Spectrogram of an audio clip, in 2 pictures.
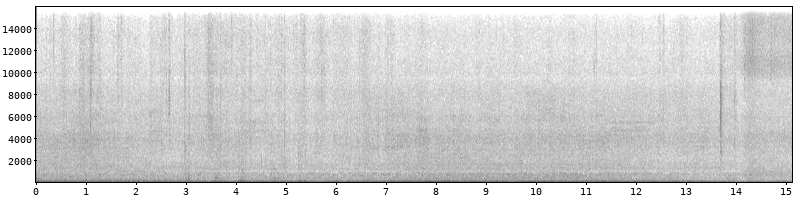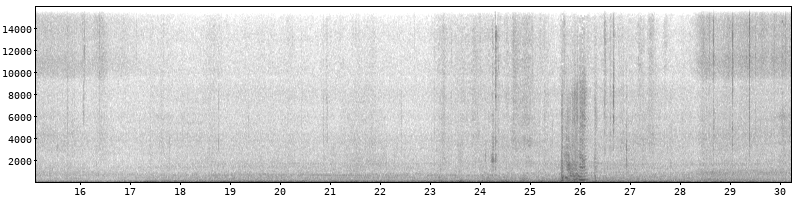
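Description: Low, steady rumble of a car driving, heard from inside the cabin. It eases off a little about halfway through, and a short sound is heard near the end.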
